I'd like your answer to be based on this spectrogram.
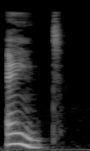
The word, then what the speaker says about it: ain't: 这个词里包含双元音 a 后面加前鼻音 n， ain't ain't ain't。那在这一段之中呢，后面都遇到了前鼻音 n 的发音，所以 ain't 尾部的 t 的发音都略掉。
